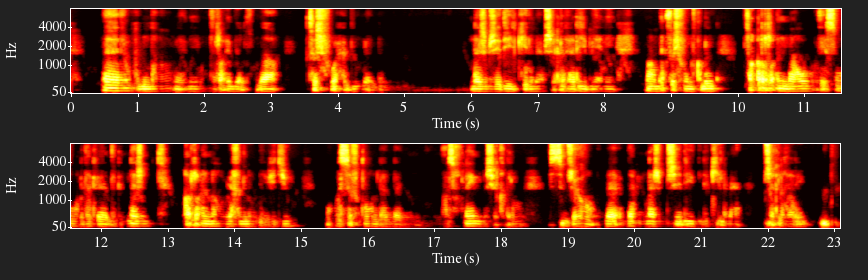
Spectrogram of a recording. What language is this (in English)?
Moroccan Arabic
